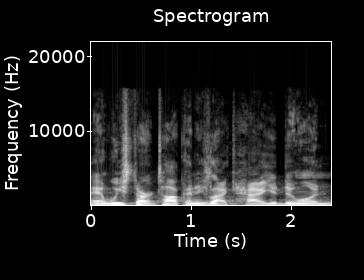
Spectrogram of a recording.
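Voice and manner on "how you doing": weak, attempted Texas drawl. Retelling an older gentleman greeting them at a pool, attempted Texas drawl. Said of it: "I can't do a Texas drawl".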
